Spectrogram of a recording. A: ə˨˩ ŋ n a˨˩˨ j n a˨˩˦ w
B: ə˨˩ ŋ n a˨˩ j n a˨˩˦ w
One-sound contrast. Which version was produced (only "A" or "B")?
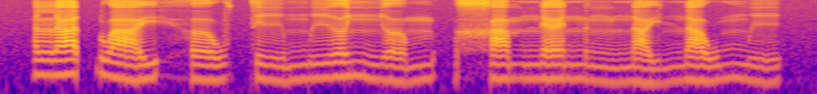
A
